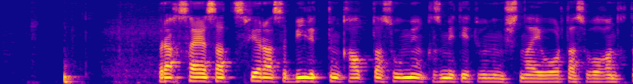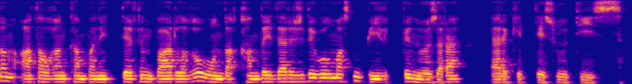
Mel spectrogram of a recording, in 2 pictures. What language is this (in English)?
Kazakh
